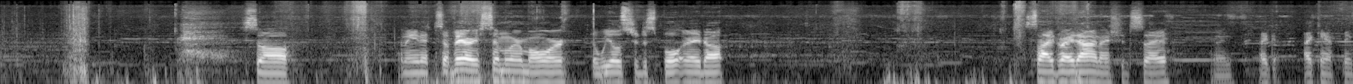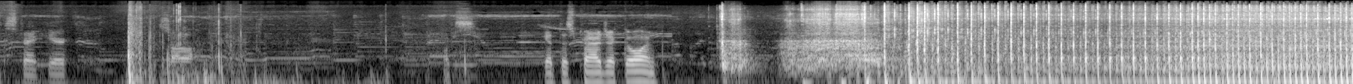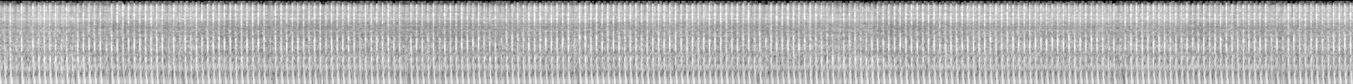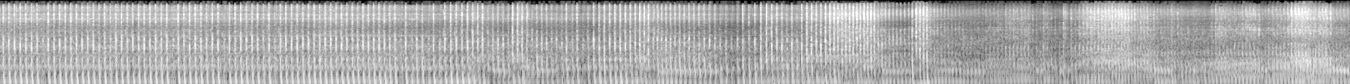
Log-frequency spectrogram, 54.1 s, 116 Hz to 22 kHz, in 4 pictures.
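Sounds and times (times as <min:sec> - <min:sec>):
lawn tractor engine running: 0:20.7 - 0:54.0.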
